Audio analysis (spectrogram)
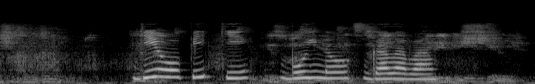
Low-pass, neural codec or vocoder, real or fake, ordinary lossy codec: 7.2 kHz; none; real; MP3, 32 kbps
